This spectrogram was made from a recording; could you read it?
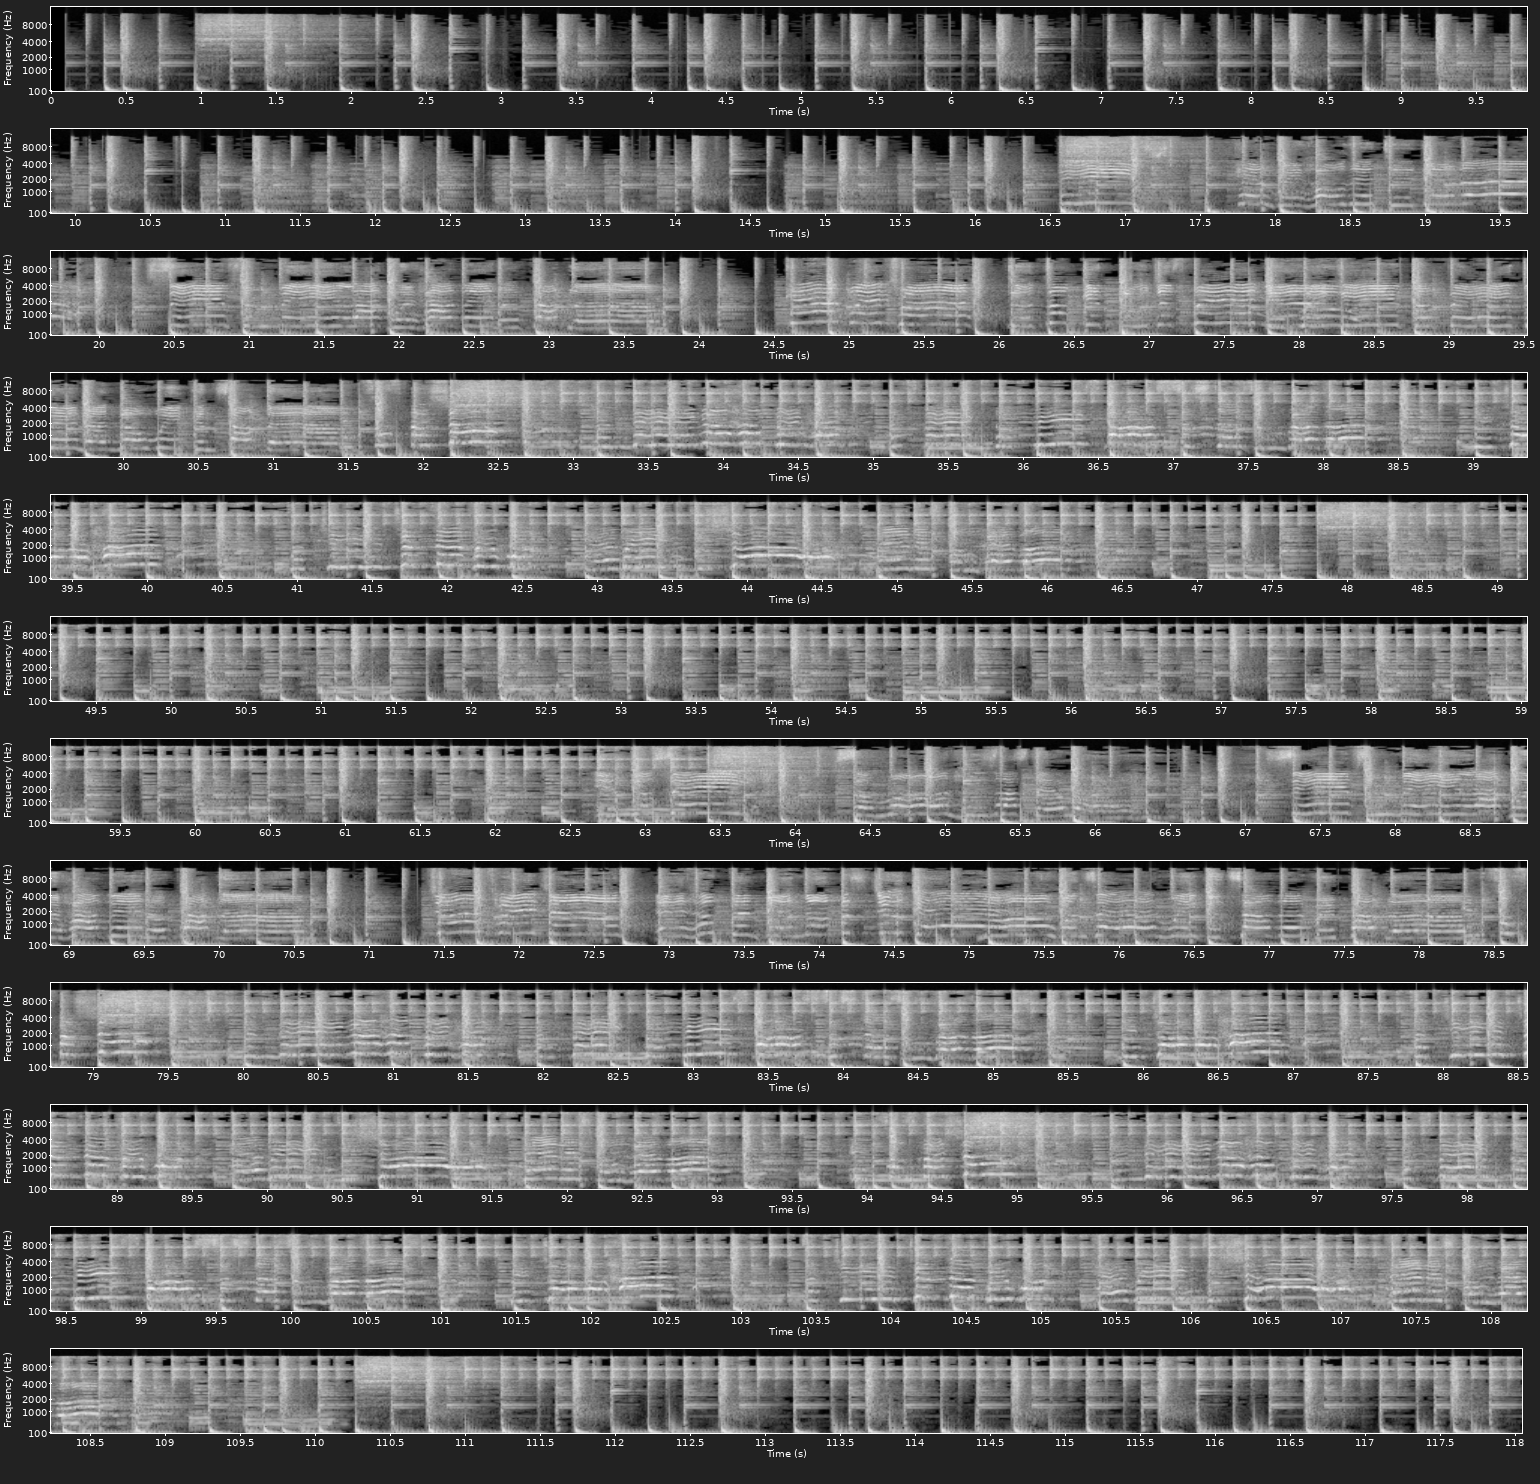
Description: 盤質：盤面良好ですが、イントロ部にチリパチノイズ有　　ジャケ：良好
